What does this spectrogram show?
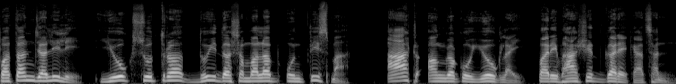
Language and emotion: Nepali, neutral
